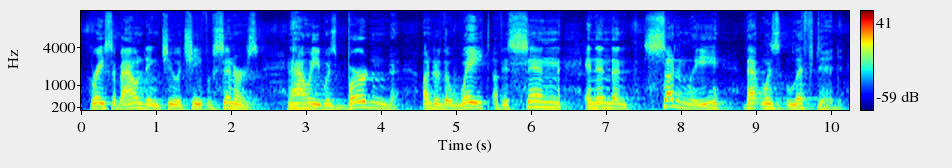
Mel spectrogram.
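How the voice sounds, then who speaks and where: A middle-aged male pastor preaching a sermon, telling a personal story slowly and deliberately, rising with emphasis at key moments. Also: fairly high pitch. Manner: storytelling, slow and deliberate with animated rises.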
